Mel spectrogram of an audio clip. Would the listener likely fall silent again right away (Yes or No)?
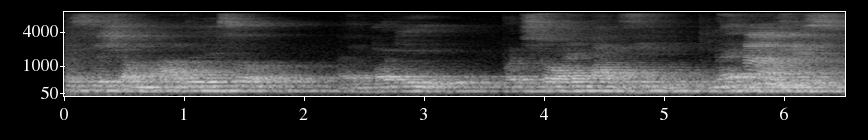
No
